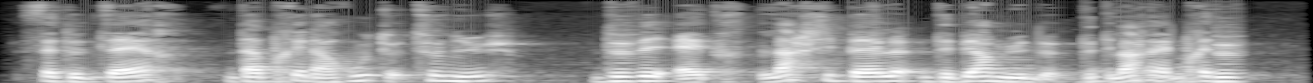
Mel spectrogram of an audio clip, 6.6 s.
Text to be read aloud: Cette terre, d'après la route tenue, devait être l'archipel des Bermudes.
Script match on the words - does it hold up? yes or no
no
